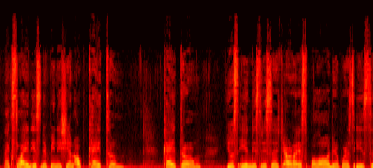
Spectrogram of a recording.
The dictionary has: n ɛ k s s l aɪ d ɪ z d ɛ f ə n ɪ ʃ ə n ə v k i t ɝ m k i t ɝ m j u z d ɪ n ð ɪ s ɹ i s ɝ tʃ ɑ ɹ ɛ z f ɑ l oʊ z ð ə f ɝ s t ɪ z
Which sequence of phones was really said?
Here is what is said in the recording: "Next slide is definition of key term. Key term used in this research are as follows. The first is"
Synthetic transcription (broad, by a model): n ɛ k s s l aɪ d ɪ s d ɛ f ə n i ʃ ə n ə f k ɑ t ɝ m k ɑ t ɝ m j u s ɪ n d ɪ s ɹ i s ɝ tʃ ɑ ɹ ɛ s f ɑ l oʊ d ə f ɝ s ɪ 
